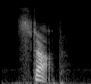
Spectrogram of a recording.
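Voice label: "stop", US English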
